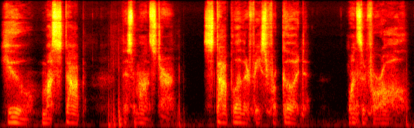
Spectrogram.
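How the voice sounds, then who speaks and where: A man voicing a cold, commanding woman boss, speaking in a slow, hushed, breathy whisper for a fan-made cartoon. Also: fairly low pitch. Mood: calm, ominous. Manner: slow, calm, ominous.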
